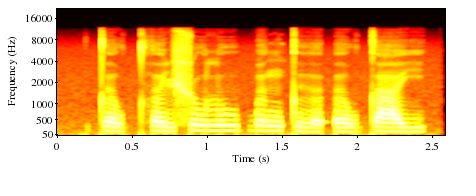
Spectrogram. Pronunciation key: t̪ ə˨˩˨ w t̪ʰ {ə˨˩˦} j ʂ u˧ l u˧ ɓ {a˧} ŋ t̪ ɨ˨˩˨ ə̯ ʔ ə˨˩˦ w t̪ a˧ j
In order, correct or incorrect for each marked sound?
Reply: correct, incorrect

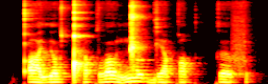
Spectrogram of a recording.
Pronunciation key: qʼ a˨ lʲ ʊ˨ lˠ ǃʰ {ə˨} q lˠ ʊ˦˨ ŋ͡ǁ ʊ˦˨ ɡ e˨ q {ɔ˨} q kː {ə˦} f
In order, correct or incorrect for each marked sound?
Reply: incorrect, correct, correct

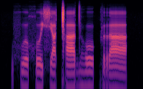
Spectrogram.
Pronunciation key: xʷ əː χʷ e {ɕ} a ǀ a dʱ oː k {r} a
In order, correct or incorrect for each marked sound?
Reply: correct, correct

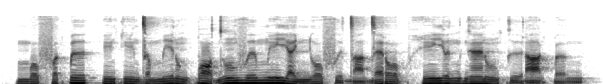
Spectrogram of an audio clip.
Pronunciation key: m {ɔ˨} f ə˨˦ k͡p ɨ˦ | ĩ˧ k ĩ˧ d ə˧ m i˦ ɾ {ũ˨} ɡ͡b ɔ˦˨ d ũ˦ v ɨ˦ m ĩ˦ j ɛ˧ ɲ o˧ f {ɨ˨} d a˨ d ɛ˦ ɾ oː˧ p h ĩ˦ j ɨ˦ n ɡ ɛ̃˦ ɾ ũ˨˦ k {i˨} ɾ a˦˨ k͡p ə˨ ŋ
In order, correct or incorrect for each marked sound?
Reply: incorrect, incorrect, correct, incorrect

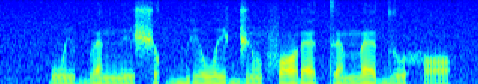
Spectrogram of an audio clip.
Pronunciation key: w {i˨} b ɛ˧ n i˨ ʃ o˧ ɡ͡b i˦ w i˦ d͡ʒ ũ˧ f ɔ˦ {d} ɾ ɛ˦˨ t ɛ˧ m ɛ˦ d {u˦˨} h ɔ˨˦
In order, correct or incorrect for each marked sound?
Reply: correct, incorrect, correct

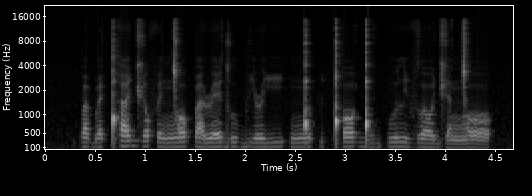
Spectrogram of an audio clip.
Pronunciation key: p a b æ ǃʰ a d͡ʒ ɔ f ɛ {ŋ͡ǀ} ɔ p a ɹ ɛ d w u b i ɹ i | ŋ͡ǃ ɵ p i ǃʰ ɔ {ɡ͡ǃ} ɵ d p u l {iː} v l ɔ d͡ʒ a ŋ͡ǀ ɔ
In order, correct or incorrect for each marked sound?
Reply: correct, correct, incorrect

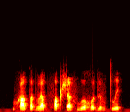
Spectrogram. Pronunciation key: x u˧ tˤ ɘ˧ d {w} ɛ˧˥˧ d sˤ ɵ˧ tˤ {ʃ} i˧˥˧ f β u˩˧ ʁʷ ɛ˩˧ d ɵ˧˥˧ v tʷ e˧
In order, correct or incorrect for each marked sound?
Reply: incorrect, correct

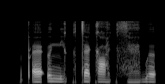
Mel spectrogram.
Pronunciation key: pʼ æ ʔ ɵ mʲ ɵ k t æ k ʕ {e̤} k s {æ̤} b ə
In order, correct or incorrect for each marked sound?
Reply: correct, correct

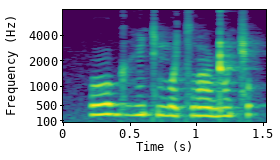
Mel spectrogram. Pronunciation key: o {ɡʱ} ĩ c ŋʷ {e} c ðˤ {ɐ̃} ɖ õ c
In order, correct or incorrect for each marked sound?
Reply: correct, incorrect, correct

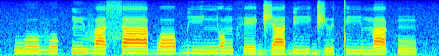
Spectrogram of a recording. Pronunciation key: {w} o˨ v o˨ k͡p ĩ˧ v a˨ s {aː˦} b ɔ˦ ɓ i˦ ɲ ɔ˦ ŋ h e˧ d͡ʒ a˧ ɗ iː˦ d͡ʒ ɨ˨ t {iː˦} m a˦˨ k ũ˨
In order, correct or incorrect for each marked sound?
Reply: correct, correct, correct

